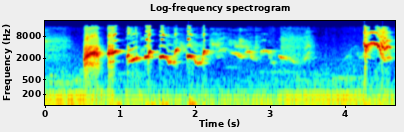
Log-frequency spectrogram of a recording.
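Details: Oriental magpie-robin singing as a rival-provoking lure so a kept bird answers and spreads its tail: a harsh opening note, then a descending run of clear whistled slurs, a pause, and a final sharp burst.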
